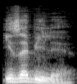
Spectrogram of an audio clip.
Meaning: abundance, plenty, profusion, multitude, wealth, plethora
- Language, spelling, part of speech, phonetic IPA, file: Russian, изобилие, noun, [ɪzɐˈbʲilʲɪje], Ru-изобилие.ogg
